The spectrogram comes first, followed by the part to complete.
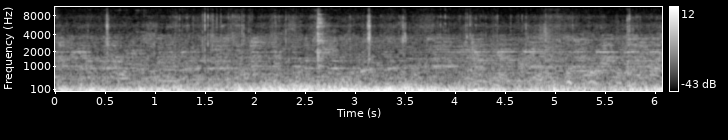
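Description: Wind buffeting the microphone with an uneven low rumble, while a small cloth flag flaps in the gusts, giving irregular light snaps.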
